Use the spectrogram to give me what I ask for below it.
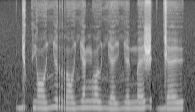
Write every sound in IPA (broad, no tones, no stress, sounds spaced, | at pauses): ɟ u k j ɔ ʎ ə r ɔ ʎ æ ŋ lˠ y u̯ ʎ ɛ i̯ ʎ ɛ y̯ m ɛ ʒ | ɟ ɛ y̯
